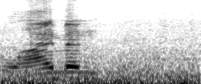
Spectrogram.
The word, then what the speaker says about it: Limon: Pronounced Lyman.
